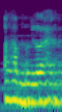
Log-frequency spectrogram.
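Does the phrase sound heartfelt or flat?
flat. It is said casually, without much feeling. The words are said without real gratitude. The speaker calls it wrong. "Beda dengan"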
